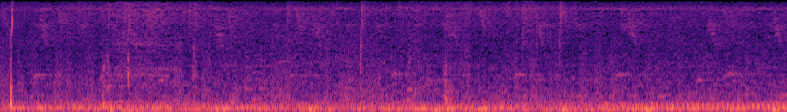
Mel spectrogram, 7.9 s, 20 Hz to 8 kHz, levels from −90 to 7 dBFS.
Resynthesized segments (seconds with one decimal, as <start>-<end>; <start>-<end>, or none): 4.5-5.5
